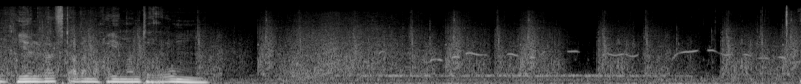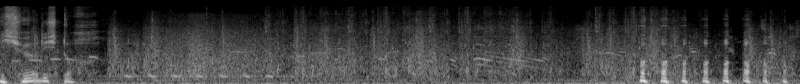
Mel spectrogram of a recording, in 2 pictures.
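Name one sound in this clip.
Water splashes underfoot as someone wades through it.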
